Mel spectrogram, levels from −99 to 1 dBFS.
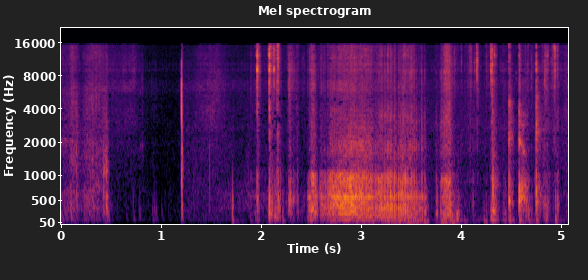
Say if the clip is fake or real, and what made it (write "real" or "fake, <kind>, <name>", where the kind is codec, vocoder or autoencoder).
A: real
